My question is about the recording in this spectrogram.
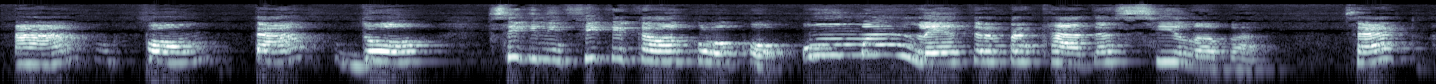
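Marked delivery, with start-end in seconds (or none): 0.0-2.2 put-on each syllable drawn out, like a child sounding it out; slow syllable reading. Shown as a demonstration. Teacher showing how the child reads it, slow and spaced. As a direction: read it slowly syllable by syllable. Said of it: "como que ela vai ler?".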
